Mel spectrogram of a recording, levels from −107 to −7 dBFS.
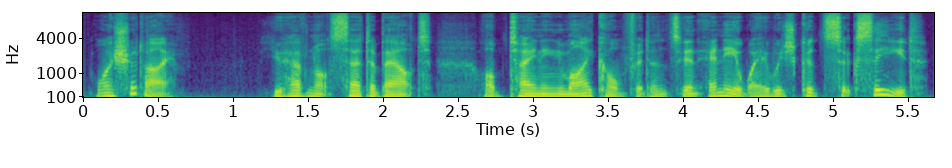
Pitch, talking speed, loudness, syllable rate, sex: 105 Hz, 180 wpm, -18 LUFS, 5.5 syllables/s, male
